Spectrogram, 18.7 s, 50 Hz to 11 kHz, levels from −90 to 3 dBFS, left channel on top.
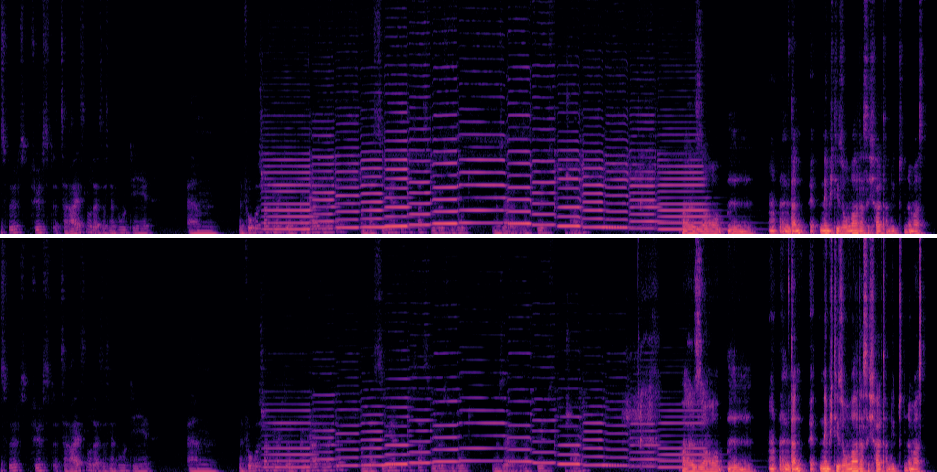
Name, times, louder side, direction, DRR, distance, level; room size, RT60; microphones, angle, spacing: voice 1, 0.0-3.0 3.7-4.3 4.8-9.3 9.8-11.7, left 1 dB, 20° left, 3.2 m, -48 dB
Bowed string instrument, 5.2-14.9, left 4 dB, 70° left, 1.0 m, -39 dB
voice 2, 12.7-13.1 13.6-15.0 15.4-18.4, right 3 dB, 80° right, 1.0 m, -29 dB
13.0 x 9.4 x 2.8 m
head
